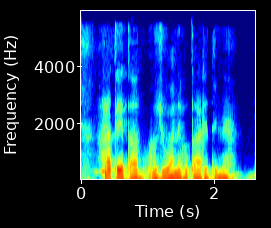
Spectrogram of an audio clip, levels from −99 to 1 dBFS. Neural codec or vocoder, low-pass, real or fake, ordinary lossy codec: codec, 16 kHz in and 24 kHz out, 1.1 kbps, FireRedTTS-2 codec; 5.4 kHz; fake; AAC, 24 kbps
